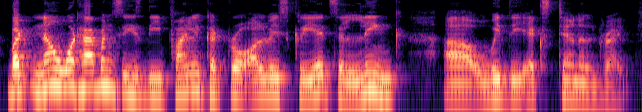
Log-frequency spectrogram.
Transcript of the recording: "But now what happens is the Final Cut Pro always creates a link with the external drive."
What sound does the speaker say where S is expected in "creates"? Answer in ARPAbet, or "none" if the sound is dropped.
S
